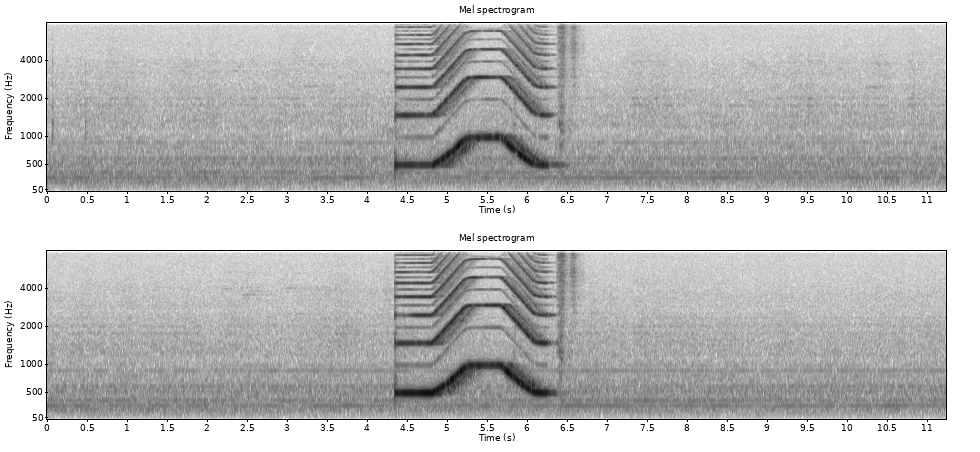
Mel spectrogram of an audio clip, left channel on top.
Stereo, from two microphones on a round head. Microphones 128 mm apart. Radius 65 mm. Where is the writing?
70° right (ahead or behind), 3 m.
